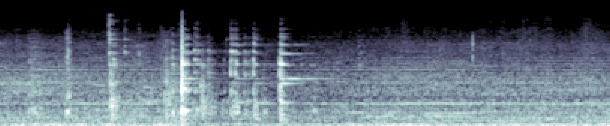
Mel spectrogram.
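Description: A few light clinks of hard objects being handled, with short ringing tones, the loudest about a second in and a quick cluster shortly after.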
